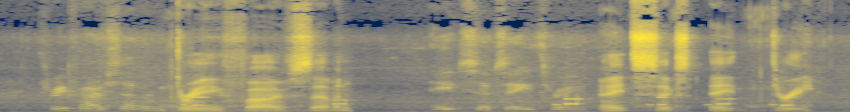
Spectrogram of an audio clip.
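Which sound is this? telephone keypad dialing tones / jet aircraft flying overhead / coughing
telephone keypad dialing tones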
